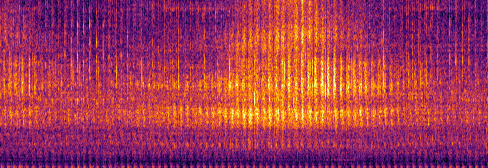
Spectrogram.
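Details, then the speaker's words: Motorcycle engine started; steady even idle about three to four pulses a second, no misfires or knocking, quiet and healthy. "Okey, jadinya sekarang AD start motor ni Okey, jadinya motor ni okey lah, enjin dia senyap"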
